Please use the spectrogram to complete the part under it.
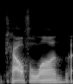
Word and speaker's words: Calphalon: Because, well, imagine if there was a set of, I say it wrong every time, Calphalon, I think is the brand name.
